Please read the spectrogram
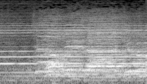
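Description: A vocal quartet singing a cappella in close barbershop harmony: a held chord, then the voices move to new notes about half a second in.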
